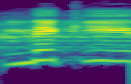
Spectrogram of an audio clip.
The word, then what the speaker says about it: Mikyx: Che one more time for broken blade for Mickey the ex is silent and G Esports winning yet another title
